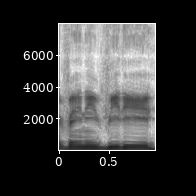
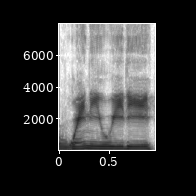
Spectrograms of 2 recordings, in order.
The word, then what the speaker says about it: Veni Vidi: That was my that's my Veni Vidi tattoo, or Wani Weedy, if you want to pronounce Latin correctly.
